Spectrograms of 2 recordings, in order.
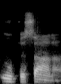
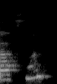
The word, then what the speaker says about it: Upasana: So your name is pronounced Upasana, right? Is that right or no? Okay. Upasana, Upasana.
